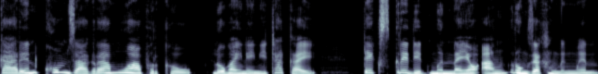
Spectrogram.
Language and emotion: Bodo, happy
